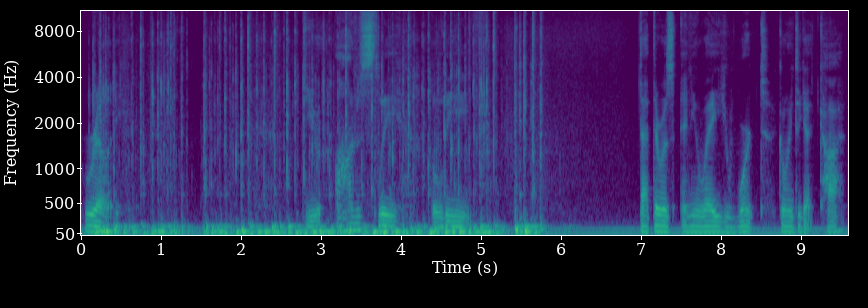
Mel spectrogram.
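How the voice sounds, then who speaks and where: A man doing an ASMR interview roleplay, asking questions in a deadpan, clipped manner. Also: rumbling low, slow pace, long pauses, noisy background. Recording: keyboard typing heard throughout. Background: keyboard typing and clicks.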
